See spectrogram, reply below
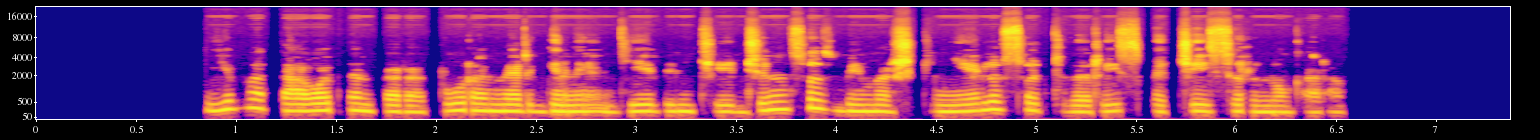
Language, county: Lithuanian, Kaunas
